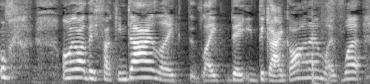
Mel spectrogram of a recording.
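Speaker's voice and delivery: mock frantic, panicked group freaking-out outburst. Retelling realising two friends were missing: imitating group freaking out. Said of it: "We all start freaking out".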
